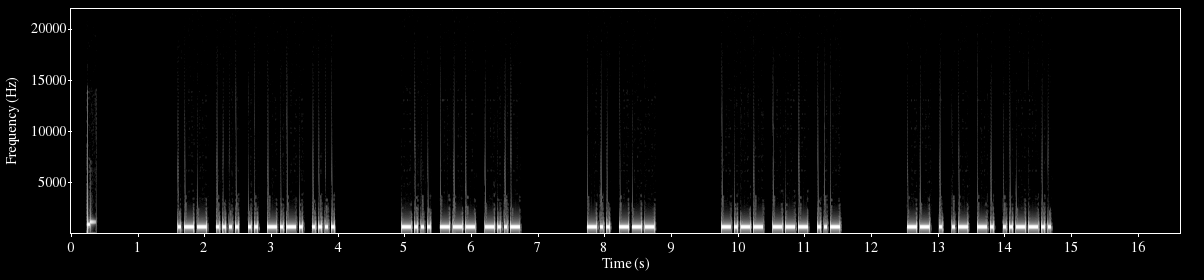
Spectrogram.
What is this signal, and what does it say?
Morse code, heard as a keyed tone, about 25 wpm, 700 Hz. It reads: WHICH BOX DO YOU MEAN?
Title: 3x Word-Spacing - Sentences from Top 500 Words - 25wpm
